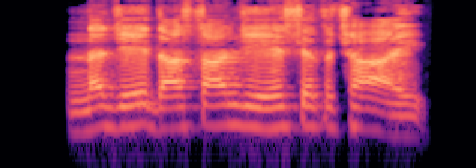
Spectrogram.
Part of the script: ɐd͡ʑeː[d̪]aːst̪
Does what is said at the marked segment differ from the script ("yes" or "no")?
no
